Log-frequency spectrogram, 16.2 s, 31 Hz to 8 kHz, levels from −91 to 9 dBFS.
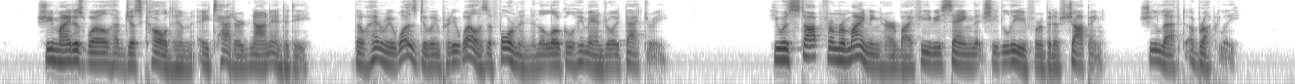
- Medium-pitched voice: No, low, 115 Hz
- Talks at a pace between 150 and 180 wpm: Yes, average, 165 wpm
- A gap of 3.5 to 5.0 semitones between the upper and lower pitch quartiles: Yes, average, 4.2 semitones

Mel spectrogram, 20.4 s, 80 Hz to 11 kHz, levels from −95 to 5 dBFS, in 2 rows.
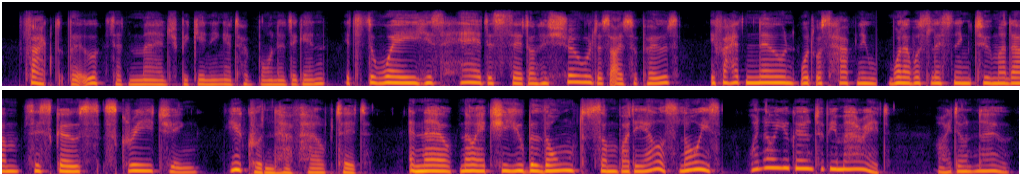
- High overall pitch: Yes, high, 205 Hz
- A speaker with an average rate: Yes, average, 180 wpm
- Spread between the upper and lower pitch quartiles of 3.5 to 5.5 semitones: No, average, 3.0 semitones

